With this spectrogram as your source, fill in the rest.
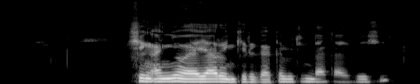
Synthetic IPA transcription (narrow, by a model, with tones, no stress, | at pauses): ʃɪ˦ŋʔa˦ɲji˦wa˨jaː˦jaː˦ɽɔ˨ŋkʲɪ˨ɾɪ˨ɡaː˨kɐ˦bi˨tʊ˦nda˨ʔa˦ka˨a˨ɸeː˦ʃi˦ʔ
